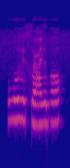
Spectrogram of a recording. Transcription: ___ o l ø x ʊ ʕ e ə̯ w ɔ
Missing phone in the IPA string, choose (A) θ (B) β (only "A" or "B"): B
